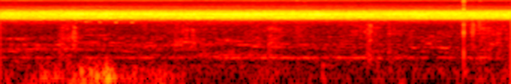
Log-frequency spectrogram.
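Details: Field recording of insects: an unbroken shrill buzzing at a fixed high pitch, with a short low rumble near the start and a sharp click near the end.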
